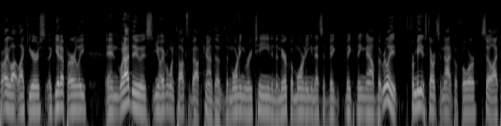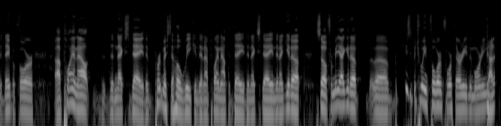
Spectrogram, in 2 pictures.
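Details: Adult man speaking; Normal adult speech.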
